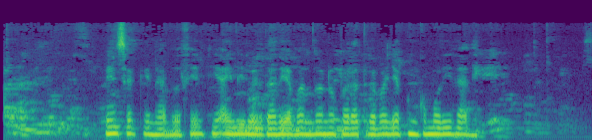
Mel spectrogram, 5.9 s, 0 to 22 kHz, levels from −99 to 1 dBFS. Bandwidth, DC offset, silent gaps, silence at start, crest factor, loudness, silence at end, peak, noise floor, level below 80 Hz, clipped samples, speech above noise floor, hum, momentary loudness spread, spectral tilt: 11.5 kHz; under 0.1%; none; 0.05 s; 14 dB; -16 LUFS; 0.6 s; -4 dBFS; -49 dBFS; -46 dBFS; under 0.1%; 32 dB; none; 14 LU; -7 dB/octave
